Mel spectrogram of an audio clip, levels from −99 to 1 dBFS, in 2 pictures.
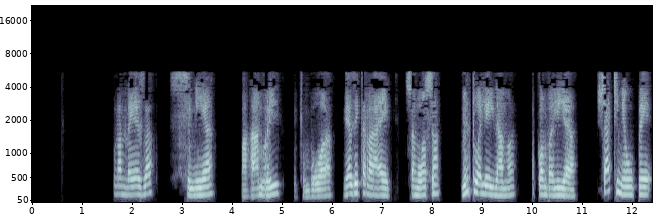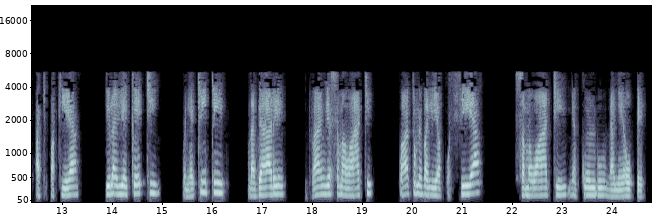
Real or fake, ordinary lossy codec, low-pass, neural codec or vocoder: fake; MP3, 24 kbps; 5.4 kHz; codec, 16 kHz in and 24 kHz out, 0.6 kbps, FireRedTTS-2 codec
